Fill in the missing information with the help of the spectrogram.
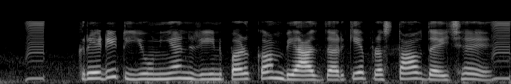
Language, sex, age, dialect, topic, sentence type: Maithili, female, 18-24, Eastern / Thethi, banking, statement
